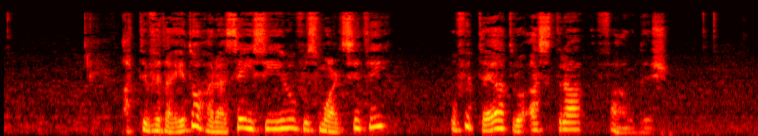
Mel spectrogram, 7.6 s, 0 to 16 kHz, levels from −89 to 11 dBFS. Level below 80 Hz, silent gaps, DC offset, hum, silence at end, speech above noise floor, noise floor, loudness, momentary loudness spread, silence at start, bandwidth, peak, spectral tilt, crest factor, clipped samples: -64 dBFS; none; under 0.1%; none; 0.95 s; 35 dB; -61 dBFS; -26 LUFS; 13 LU; 0.9 s; 11.5 kHz; -8 dBFS; -5 dB/octave; 18 dB; under 0.1%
